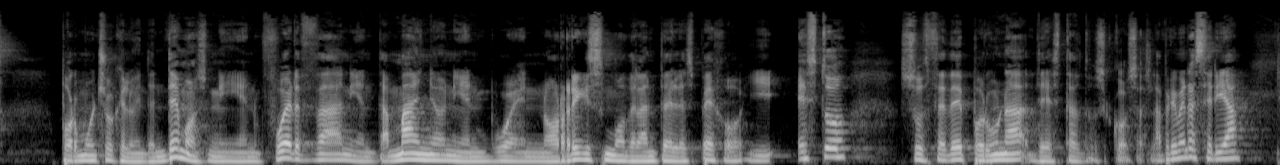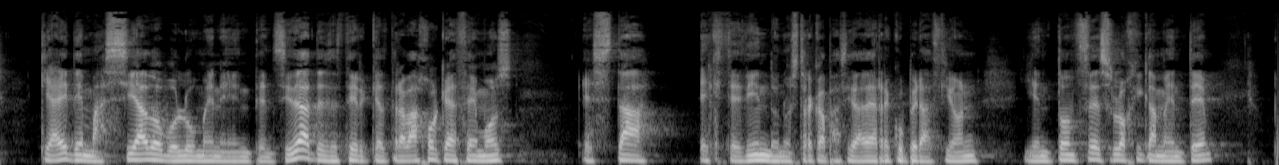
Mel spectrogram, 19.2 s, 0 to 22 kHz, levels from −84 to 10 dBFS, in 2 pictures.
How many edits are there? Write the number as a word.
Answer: zero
